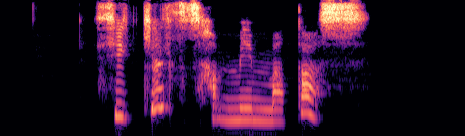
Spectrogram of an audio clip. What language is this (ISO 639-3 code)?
kab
